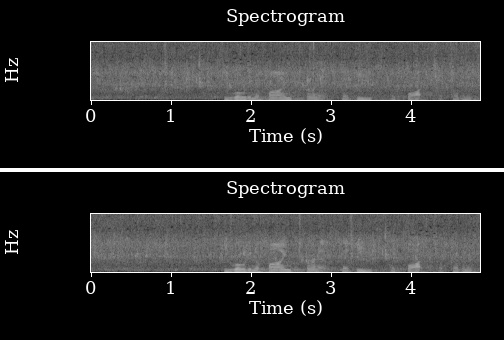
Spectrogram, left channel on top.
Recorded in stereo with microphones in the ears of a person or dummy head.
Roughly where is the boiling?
No boiling in this recording.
